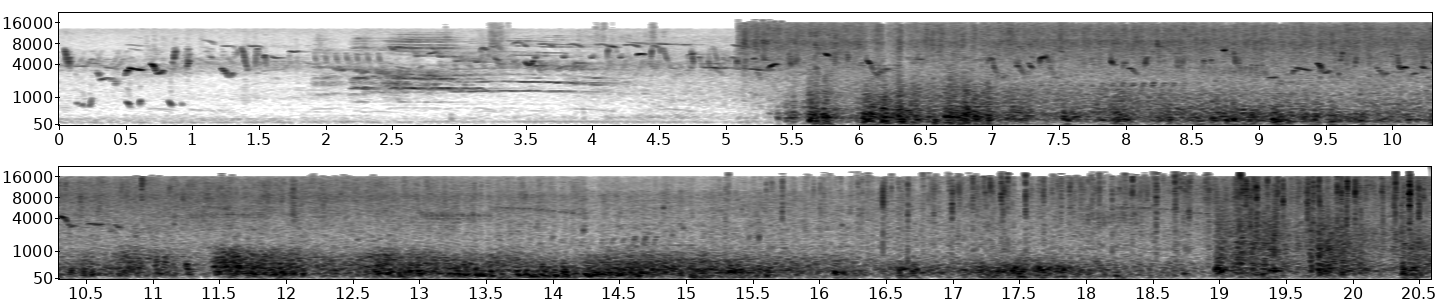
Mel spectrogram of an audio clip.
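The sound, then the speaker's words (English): After a few seconds of quiet bird calls, an afternoon thunderstorm bursts in: a loud, steady roar of pouring rain with deep rumbling thunder that continues unbroken to the end. No one speaks. “thunderstorm came up in the afternoon, and consequently, Chunky and David had to put up their tent in pouring down rain.”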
